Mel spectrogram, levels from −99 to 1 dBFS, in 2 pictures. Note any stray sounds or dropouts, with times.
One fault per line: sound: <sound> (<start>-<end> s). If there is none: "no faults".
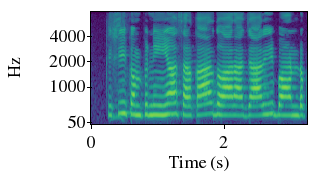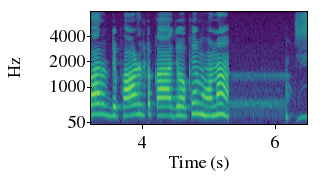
no faults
